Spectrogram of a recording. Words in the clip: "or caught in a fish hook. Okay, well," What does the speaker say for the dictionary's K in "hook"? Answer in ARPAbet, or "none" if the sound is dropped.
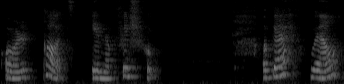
none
